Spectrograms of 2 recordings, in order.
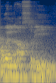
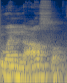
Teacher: bila kita dah bariskan ra tu baris bawah, dia jadi nipis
